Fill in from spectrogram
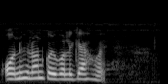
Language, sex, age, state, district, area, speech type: Assamese, female, 18-30, Assam, Lakhimpur, rural, spontaneous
